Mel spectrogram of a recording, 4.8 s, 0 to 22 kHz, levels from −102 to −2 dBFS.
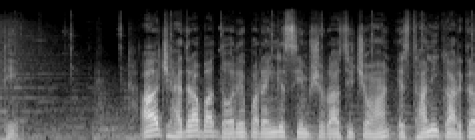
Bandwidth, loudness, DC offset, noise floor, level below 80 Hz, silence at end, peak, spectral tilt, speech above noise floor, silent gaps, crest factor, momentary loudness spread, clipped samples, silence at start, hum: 14 kHz; -25 LUFS; under 0.1%; -52 dBFS; -50 dBFS; 0 s; -6 dBFS; -6.5 dB/octave; 27 dB; none; 20 dB; 7 LU; under 0.1%; 0 s; none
